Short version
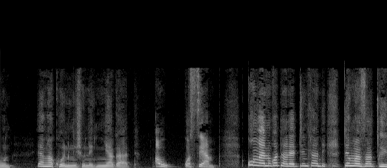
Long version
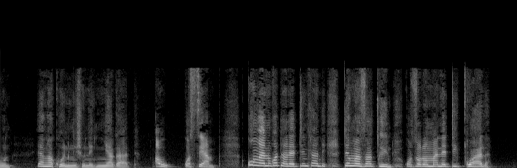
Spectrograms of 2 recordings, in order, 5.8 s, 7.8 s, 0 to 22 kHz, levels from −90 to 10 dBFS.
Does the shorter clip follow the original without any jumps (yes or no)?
yes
